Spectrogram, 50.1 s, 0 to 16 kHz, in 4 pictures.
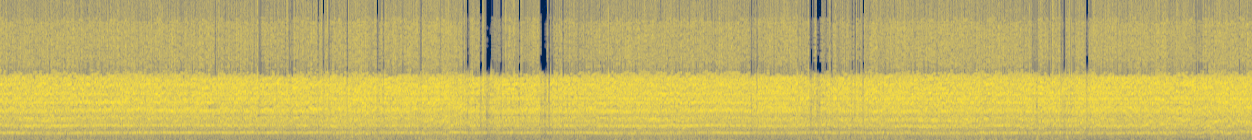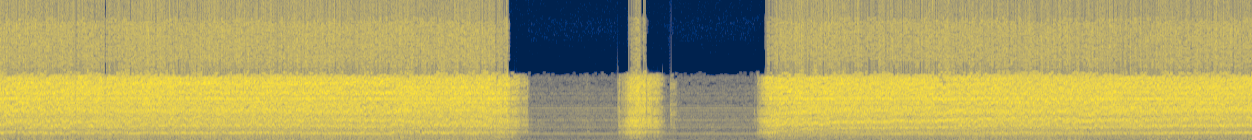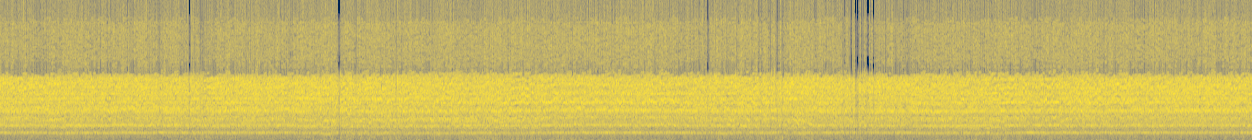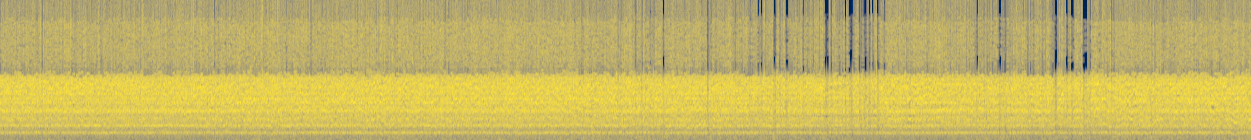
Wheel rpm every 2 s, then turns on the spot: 220, 230, 230, 220, 220, 190, 200, 190, 180, 10, 140, 200, 230, 230, 210, 230, 230, 220, 230, 230, 230, 230, 230, 230, 230.
none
